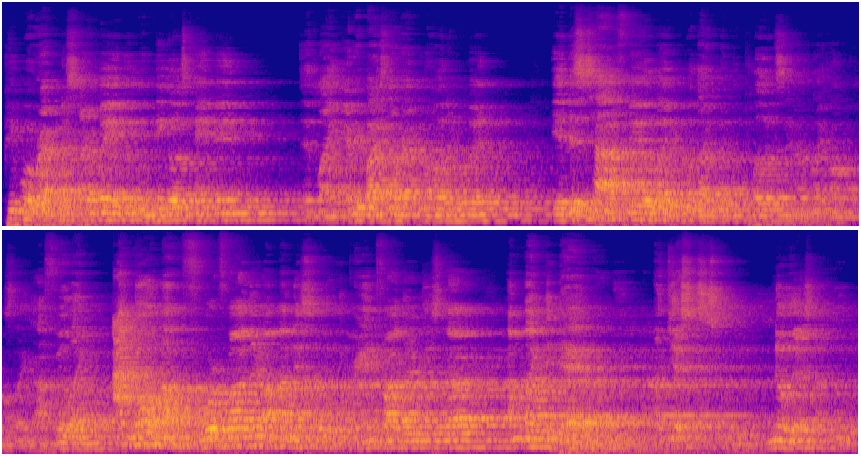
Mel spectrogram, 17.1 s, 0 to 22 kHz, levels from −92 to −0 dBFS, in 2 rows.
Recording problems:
echo of what is said; strong; from 12 s on; 570 ms later, 10 dB below the speech
room echo; strong; dies away in 2.3 s
off-mic speech; far

